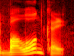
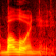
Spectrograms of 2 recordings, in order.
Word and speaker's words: Болоньей: Не Болонкой, а Болоньей.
